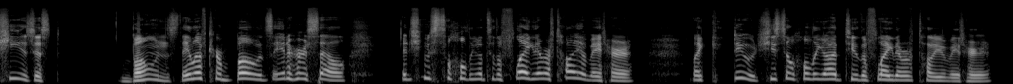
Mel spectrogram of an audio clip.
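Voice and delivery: choked-up and tearful. Reacting to what they just saw, the speaker is tearing up. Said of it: "I'm like tearing up right now".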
